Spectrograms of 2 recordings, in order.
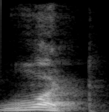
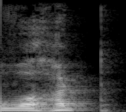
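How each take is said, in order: First: "what" as one syllable, no h; correct, silent h. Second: वहट in two syllables with audible h; mispronounced "what" as वहट; wrong, h sounded. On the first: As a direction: say "what" as wut. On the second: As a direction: say वहट as wuh-hut. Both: Shown as a demonstration. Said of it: "नहीं पढ़ेंगे".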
